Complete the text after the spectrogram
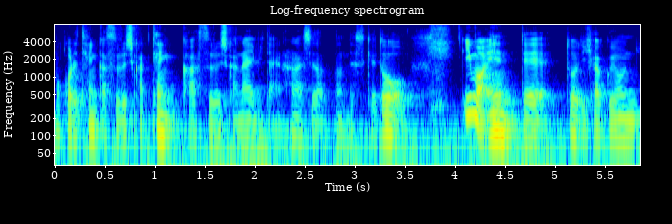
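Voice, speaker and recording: A man with a very deep, low voice and some vocal fry talks at a fairly quick pace with lively intonation, and audible echo fills the room. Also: big swings in loudness. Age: 40s. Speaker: fashion journalist and podcast host. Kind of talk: casual chat.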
